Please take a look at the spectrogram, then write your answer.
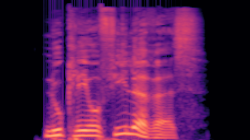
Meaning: strong/mixed nominative/accusative neuter singular comparative degree of nukleophil
- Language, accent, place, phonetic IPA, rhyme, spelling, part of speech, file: German, Germany, Berlin, [nukleoˈfiːləʁəs], -iːləʁəs, nukleophileres, adjective, De-nukleophileres.ogg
